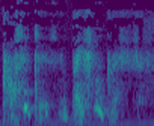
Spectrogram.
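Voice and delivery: breathy, high creature hiss; sibilant, squeaky creature voice; hissing Gollum. A narrator's reading. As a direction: hiss it through like an irritated cave creature. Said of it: "hissed Gollum".

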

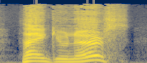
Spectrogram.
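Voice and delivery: leading the witness; lawyer voice. A narrator's reading.

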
